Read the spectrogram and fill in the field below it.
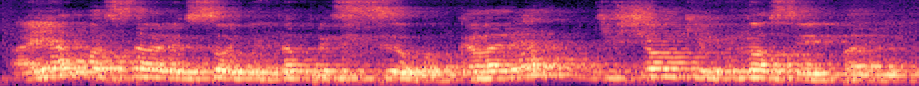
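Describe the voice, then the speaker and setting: A young man plays an excitable gambler in a student stage comedy. The voice is high and swings widely in pitch. It sounds distant in a very echoey hall. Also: normal speed, a crowd in the background. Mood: confident. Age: young adult. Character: excitable young man betting at rat races.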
